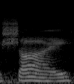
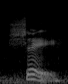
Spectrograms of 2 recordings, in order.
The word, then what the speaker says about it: Shei: my name because it was spelled as sh e I instead of saying shy he said che and on the next to battle b-boy bla bla bla vs.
